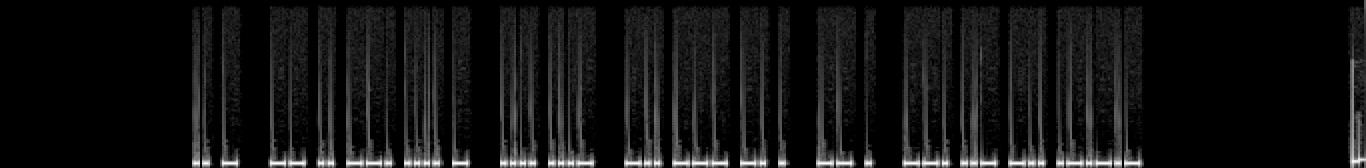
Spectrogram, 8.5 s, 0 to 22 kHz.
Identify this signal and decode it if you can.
Morse code, heard as a keyed tone, about 40 wpm, 700 Hz. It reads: IT MIGHT HV DONE ME GUD.
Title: Sentences from Top 500 Words and Abbreviations 40wpm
